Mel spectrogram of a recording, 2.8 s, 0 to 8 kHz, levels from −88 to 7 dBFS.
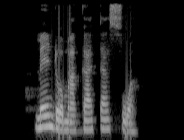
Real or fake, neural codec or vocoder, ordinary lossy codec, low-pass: real; none; MP3, 64 kbps; 7.2 kHz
